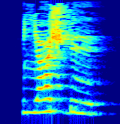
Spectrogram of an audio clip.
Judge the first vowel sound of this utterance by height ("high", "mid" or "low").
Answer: low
